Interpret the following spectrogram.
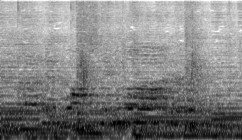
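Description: Gospel praise song sung live by female voices in harmony, with acoustic guitar strums about once a second over a steady low bass line.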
